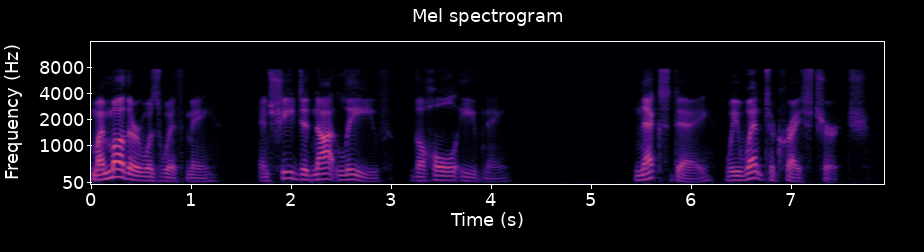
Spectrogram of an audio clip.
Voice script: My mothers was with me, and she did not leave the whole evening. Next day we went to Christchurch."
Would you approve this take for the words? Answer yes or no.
no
